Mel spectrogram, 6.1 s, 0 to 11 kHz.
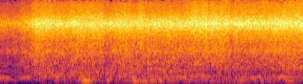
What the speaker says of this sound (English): And it's been hailing now for maybe 30 seconds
